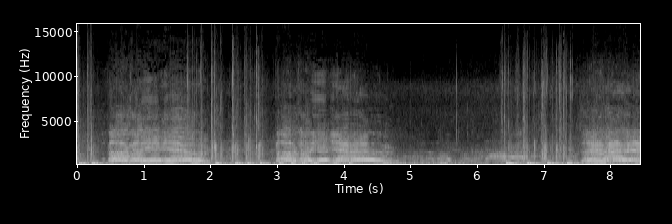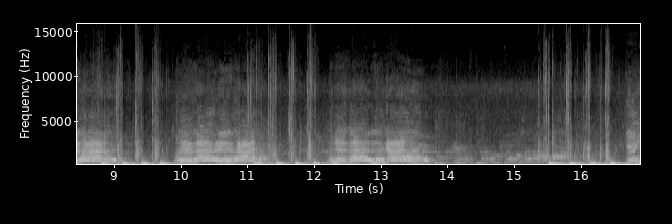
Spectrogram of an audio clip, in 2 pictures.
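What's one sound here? A large crowd of supporters chants loudly in an open stadium.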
